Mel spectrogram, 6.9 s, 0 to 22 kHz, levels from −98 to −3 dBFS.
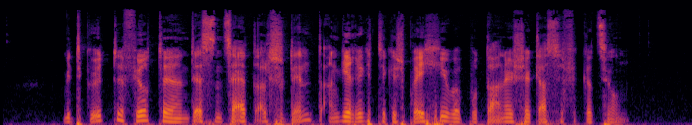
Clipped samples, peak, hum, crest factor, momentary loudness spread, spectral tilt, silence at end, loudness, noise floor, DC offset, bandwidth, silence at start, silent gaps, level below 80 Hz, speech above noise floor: under 0.1%; -12 dBFS; none; 26 dB; 8 LU; -4 dB/octave; 0.65 s; -37 LUFS; -74 dBFS; under 0.1%; 16.5 kHz; 0.65 s; none; -50 dBFS; 37 dB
